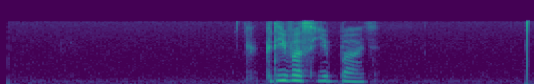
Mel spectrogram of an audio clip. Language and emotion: Russian, neutral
